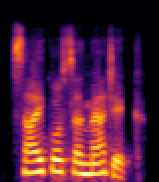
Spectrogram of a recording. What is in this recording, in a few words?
"psychosomatic", Indian; Dictionary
